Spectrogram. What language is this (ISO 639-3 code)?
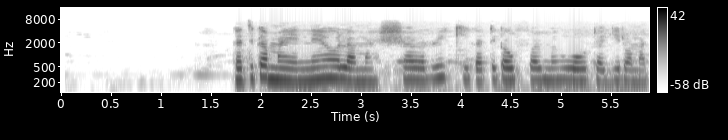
swa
